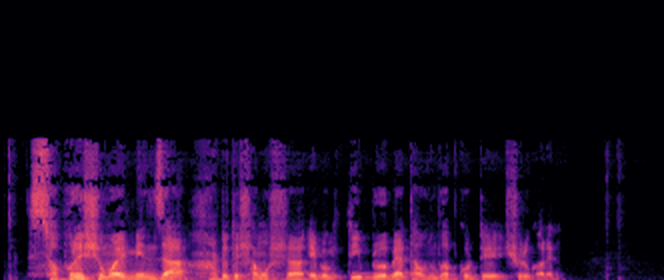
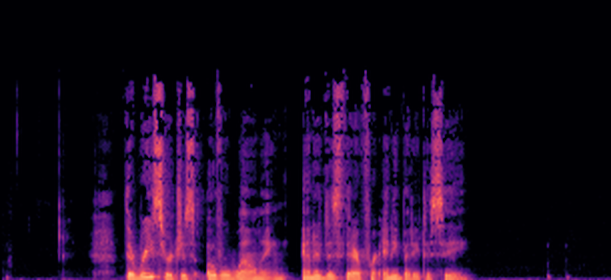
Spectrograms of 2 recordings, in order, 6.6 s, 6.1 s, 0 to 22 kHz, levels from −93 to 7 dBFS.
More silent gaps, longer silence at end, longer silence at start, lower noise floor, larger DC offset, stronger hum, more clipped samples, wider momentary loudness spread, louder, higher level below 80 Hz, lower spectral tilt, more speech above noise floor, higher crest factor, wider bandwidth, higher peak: neither; second, 1.05 s vs 1.45 s; second, 0.3 s vs 1.25 s; about the same, -67 dBFS vs -65 dBFS; neither; neither; neither; first, 12 LU vs 9 LU; second, -24 LUFS vs -20 LUFS; about the same, -62 dBFS vs -58 dBFS; about the same, -5 dB/octave vs -4.5 dB/octave; about the same, 44 dB vs 45 dB; about the same, 20 dB vs 18 dB; second, 11.5 kHz vs 16 kHz; about the same, -6 dBFS vs -4 dBFS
